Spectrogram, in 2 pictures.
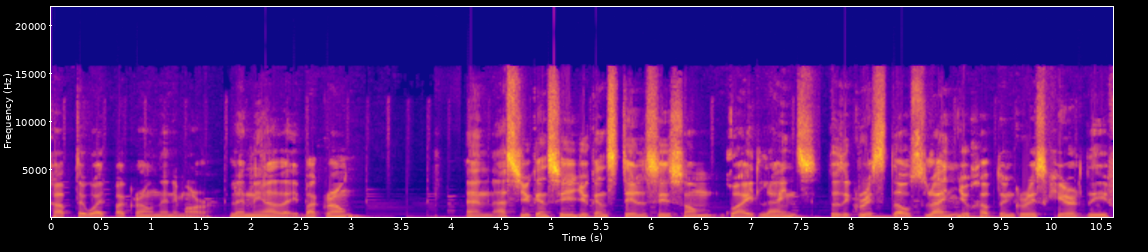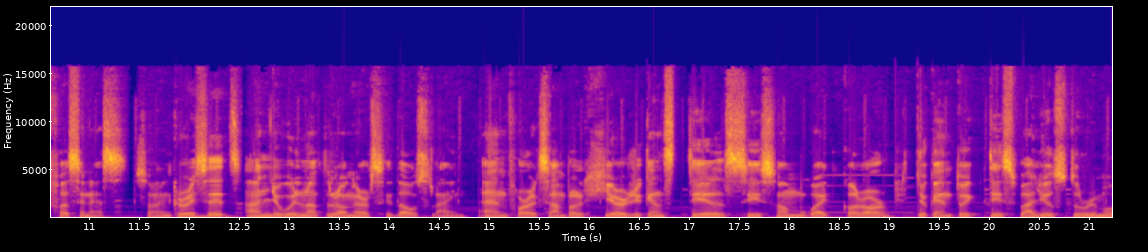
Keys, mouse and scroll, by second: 1.7 ctrl+y, 2.4 click, 5.3-6.6 scroll, 10.6 click, 14.7 click, 15.0 click, 20.8 click.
